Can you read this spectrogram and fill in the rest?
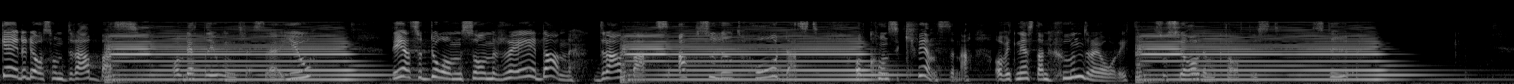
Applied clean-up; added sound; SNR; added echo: none; Bowed string instrument; -3 dB; none.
